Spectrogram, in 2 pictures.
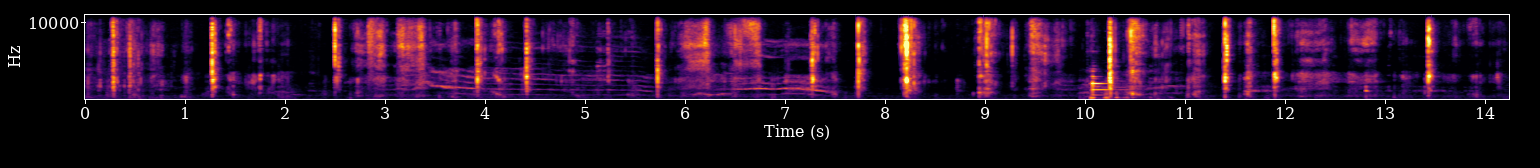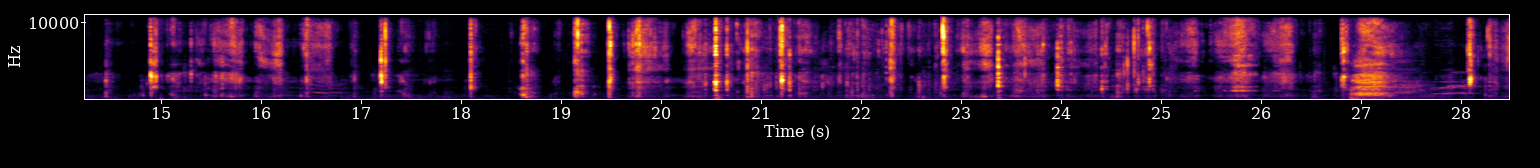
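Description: Close-miked eating of crispy fried chicken by hand: crunching, chewing and wet mouth clicks and smacks, coming irregularly throughout. A steady low hum runs underneath, and a few brief gliding tones sound about three to seven seconds in.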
